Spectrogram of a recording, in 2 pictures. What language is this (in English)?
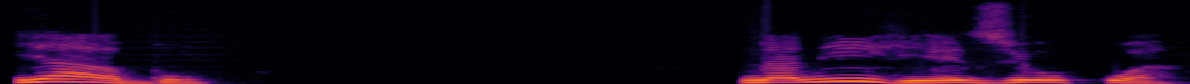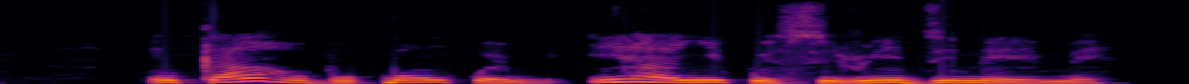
Igbo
